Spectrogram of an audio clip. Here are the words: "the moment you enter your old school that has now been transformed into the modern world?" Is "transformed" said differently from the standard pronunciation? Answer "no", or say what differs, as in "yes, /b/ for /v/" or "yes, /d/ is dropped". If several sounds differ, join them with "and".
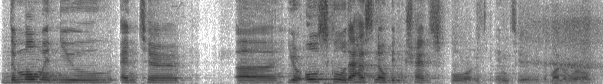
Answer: no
